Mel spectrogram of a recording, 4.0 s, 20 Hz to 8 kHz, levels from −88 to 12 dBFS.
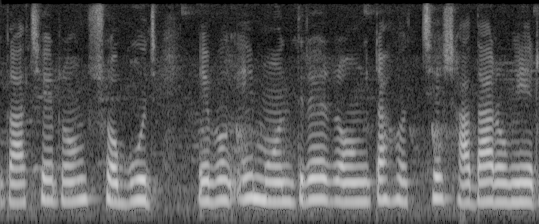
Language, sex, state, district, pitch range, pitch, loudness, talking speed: Bengali, female, West Bengal, Jhargram, 220-245 Hz, 230 Hz, -15 LUFS, 150 wpm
